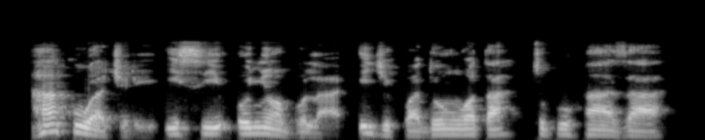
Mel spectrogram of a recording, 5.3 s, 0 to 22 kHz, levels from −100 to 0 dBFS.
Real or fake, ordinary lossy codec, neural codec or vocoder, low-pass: real; none; none; 7.2 kHz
